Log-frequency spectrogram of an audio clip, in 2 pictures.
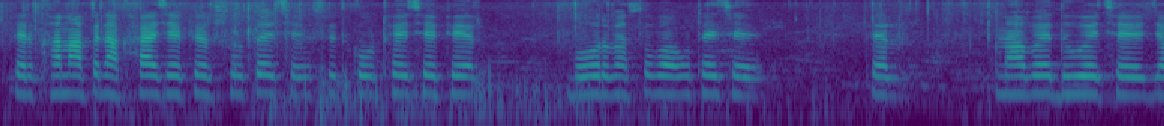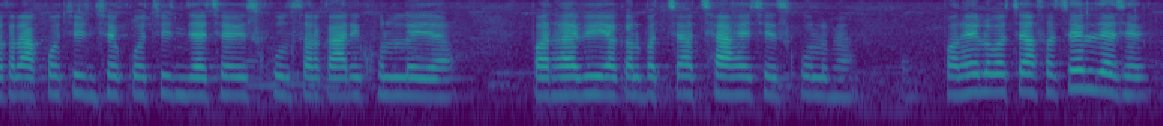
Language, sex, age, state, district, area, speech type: Maithili, female, 60+, Bihar, Madhepura, rural, spontaneous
